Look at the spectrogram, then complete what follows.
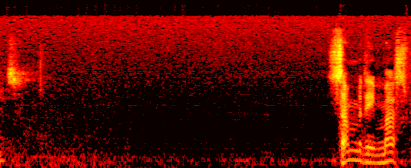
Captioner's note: pause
